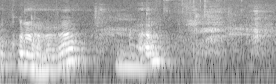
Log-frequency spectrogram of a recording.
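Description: A woman crying: two short, wavering sobbing cries in the first second and a half, then quieter.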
